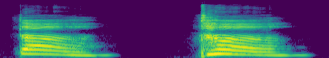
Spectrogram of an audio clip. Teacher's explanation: जो जीभ है ना वो कहाँ टकरा रही, दांतों दांतों पे टकरा रही ना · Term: दंत वर्ण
